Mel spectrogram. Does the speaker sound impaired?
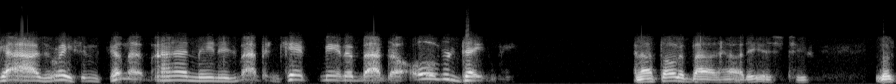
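Yes: cerebral palsy; since birth, birth defect, never able to run.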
